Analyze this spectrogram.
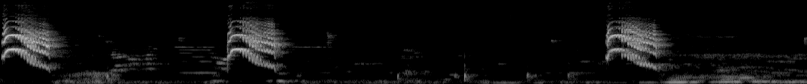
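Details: Alexandrine parakeet, a young caged parrot, calling in the morning: three loud harsh descending squawks spaced a few seconds apart, with quiet room sounds between.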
